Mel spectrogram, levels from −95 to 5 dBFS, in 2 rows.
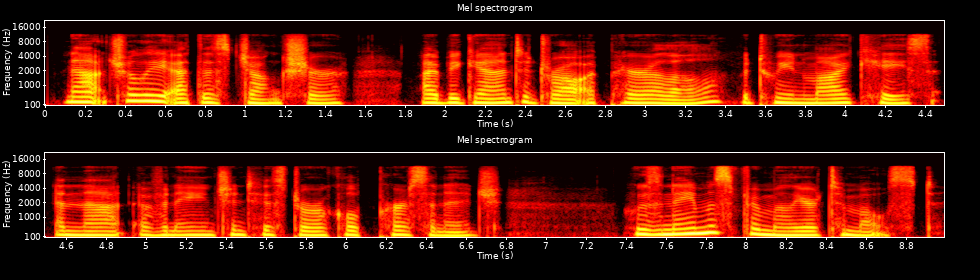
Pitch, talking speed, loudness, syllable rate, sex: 195 Hz, 175 wpm, -17 LUFS, 5.9 syllables/s, female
